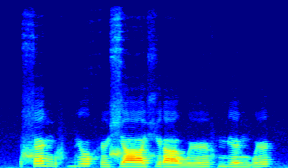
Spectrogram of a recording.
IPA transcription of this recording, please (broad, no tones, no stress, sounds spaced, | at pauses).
ɬ ɛ ŋ ə f bʲ o h ʏː ɕ aː ç e ɾ aː w øː f mʲ ɛː ŋ w ʏ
